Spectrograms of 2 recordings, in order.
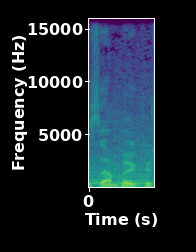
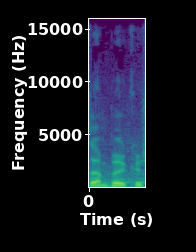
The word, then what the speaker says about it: sambuca: fun with some uh zamboka shots or zambuka shots that I think it's pronounced sambuca shots whenever there's a safety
